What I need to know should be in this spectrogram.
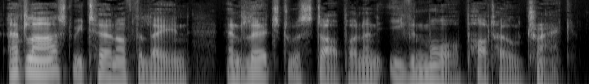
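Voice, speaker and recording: A man narrates a memoir in a lively, varied delivery with wry understatement. His voice sits fairly low and has a husky grain. The sound is dry and close, suited to an audiobook. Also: a little fast, no room sound. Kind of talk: scripted first-person memoir narration.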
